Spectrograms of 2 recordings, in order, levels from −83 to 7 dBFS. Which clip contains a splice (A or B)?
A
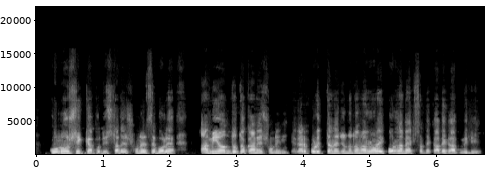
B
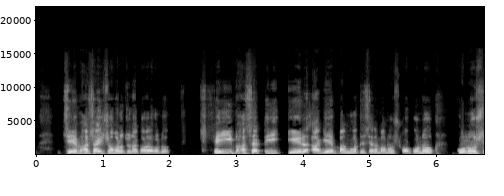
A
